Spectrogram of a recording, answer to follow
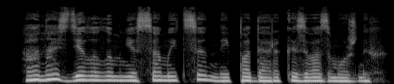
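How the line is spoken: Quiet. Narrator (Russian): негромко произнес Август

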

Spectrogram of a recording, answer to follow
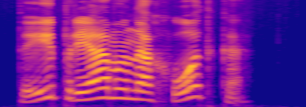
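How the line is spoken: Smirking grunt. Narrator (Russian): хмыкнул он

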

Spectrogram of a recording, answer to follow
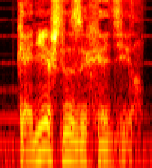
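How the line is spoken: Scoffing snort. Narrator (Russian): фыркнул Молчан

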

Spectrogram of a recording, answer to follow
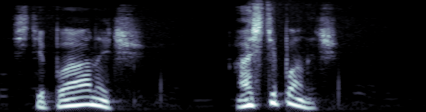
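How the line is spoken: Quiet call. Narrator (Russian): Смолин тихо позвал

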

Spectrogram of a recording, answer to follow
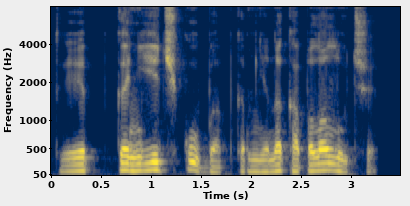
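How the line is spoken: Quiet muttering under breath. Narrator (Russian): пробурчал тихо себе под нос

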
